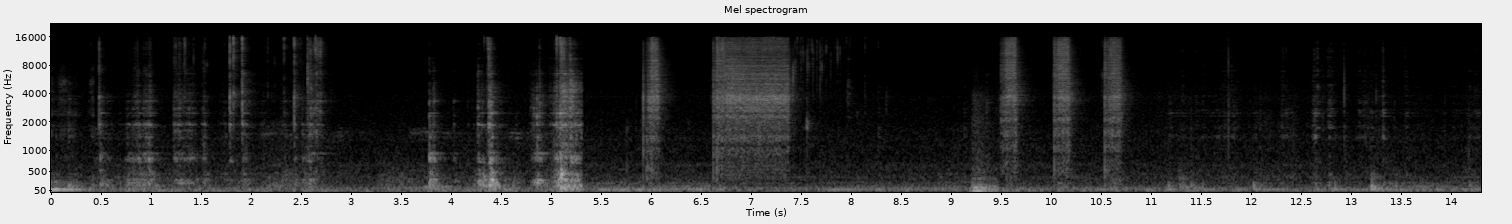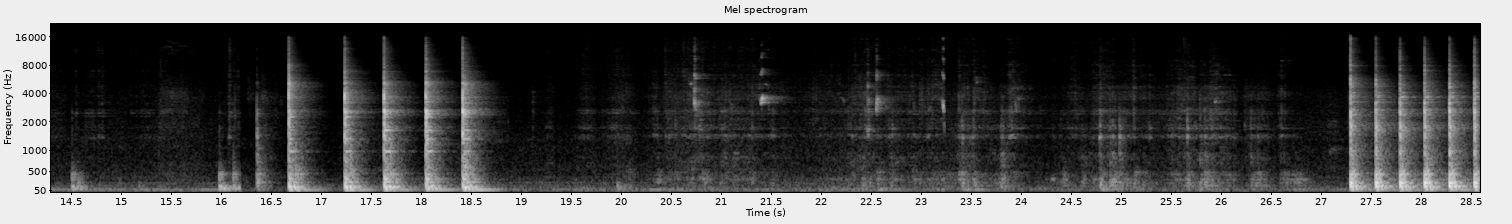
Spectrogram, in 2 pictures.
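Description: Hammer tapping on a hex key seated in a rusted set screw on a cast-iron drill stand, to shock the seized screw loose. A run of about eight sharp metallic strikes comes partway through and a quicker run of taps, about six a second, near the end, with small clinks and handling knocks in between.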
